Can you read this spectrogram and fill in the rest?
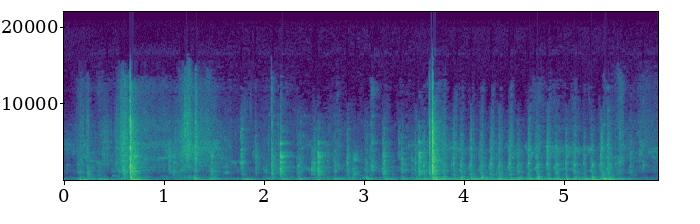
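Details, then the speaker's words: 2017 Polaris RZR Highlifter, front end jacked up: rough clicking, knocking and rumble as the wheel is turned, a badly worn front wheel bearing failing about 20 miles into a trail ride. "So, got a wheel bearing out, going out. It's really bad."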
